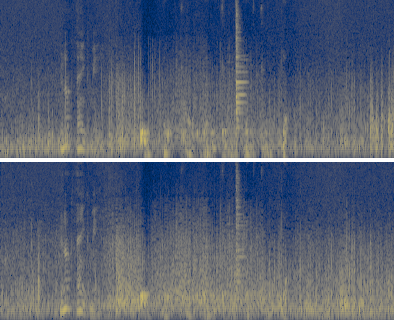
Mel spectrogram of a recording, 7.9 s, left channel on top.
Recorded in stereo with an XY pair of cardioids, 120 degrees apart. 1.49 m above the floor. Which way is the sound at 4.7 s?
65° left.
